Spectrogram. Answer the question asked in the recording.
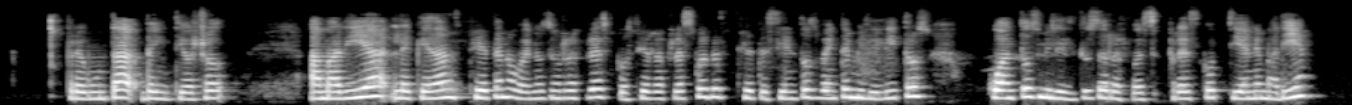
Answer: Y la respuesta correcta es la A, 560.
